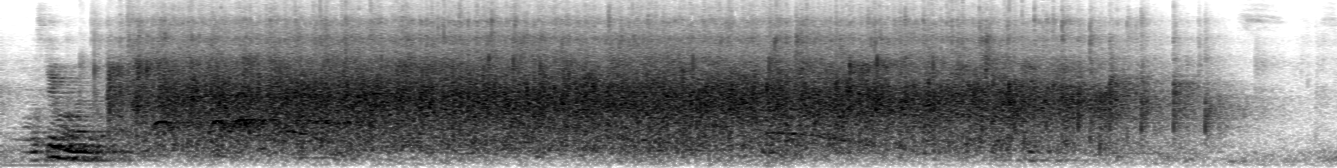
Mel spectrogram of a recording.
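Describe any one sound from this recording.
A crowd applauds loudly in a large echoing hall, then the clapping dies away.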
